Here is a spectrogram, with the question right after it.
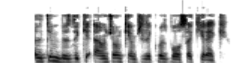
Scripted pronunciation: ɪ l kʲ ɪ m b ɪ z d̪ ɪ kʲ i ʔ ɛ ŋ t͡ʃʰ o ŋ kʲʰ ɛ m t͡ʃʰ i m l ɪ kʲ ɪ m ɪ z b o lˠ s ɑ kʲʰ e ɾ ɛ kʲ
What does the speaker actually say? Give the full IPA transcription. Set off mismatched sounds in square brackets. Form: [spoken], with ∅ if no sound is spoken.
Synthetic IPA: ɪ l kʲ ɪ m b ɪ z d̪ ɪ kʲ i ʔ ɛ ŋ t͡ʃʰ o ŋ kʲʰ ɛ m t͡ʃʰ i [∅] l ɪ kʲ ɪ m ɪ z b o lˠ s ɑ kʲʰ e ɾ ɛ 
